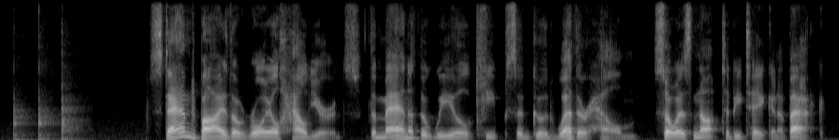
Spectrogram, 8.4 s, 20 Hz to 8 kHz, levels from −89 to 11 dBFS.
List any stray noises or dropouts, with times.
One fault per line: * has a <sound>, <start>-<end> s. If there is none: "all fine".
* has a thud, 0.1-1.0 s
